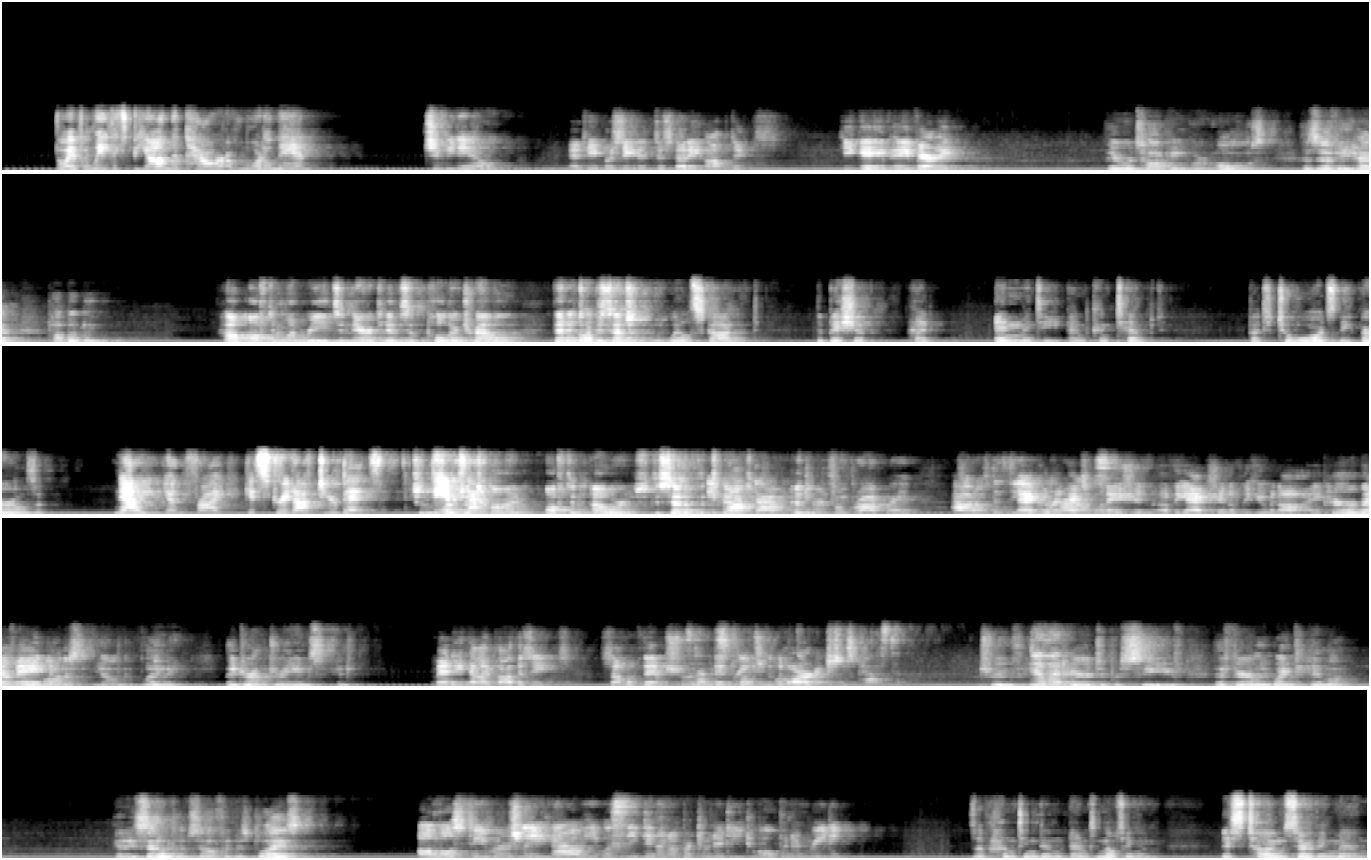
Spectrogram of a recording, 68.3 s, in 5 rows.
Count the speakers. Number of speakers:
six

